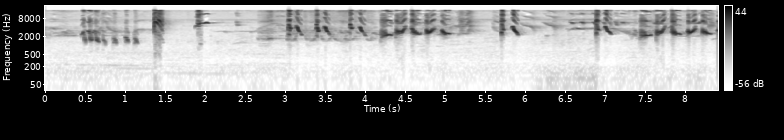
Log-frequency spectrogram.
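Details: Caged white-rumped shama provoked to sing as if ready to fight: a quick low trill, a sharp crack, then energetic runs of loud falling whistled notes in fast succession.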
